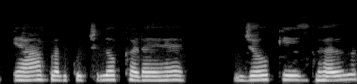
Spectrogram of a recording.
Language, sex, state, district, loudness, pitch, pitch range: Hindi, female, Maharashtra, Aurangabad, -14 LUFS, 200 Hz, 195-210 Hz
